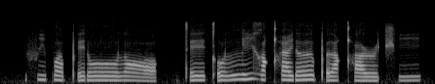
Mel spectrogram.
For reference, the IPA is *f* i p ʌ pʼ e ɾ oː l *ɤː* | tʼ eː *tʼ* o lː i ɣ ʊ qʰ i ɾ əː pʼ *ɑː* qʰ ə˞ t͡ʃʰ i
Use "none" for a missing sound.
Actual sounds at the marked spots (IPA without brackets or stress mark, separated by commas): f, ɔː, kʼ, əː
